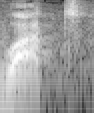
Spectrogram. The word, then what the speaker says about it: what: কিন্তু বাকি যেগুলো আছে, যেমন প্রথমটা, এটার আমরা কখনোই হোয়াট বলবো না, এটা ভুল উচ্চারণ, হোয়াট না। আমরা অনেকে বলে থাকি হোয়াট ইজ ইউর নেম, আসলে হোয়াট না, এটা হচ্ছে আরবি ওয়াওয়ের মতো করে বাংলায় স্বরে অতে একটু ধাক্কা দিয়ে বলতে হয়, ইটস হোয়াট, হোয়াট।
